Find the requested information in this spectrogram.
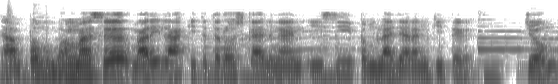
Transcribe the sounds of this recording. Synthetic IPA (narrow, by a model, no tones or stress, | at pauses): tampəməbuaŋmãsəmaɾilahkit̪at̪əɾʊskandəŋãnisipəmbəlad͡ʒaɾankit̪a̰ | d͡ʒom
